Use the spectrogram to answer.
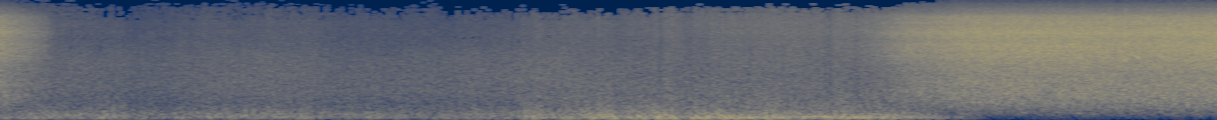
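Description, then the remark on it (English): Steady rushing of flowing stream water moving sediment grains, loud, with a rough, churning low rumble that swells midway before giving way to a thinner, even hiss near the end. No voices. “We've seen grains being moved by wind down at the beach. We've seen them being moved here by water.”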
